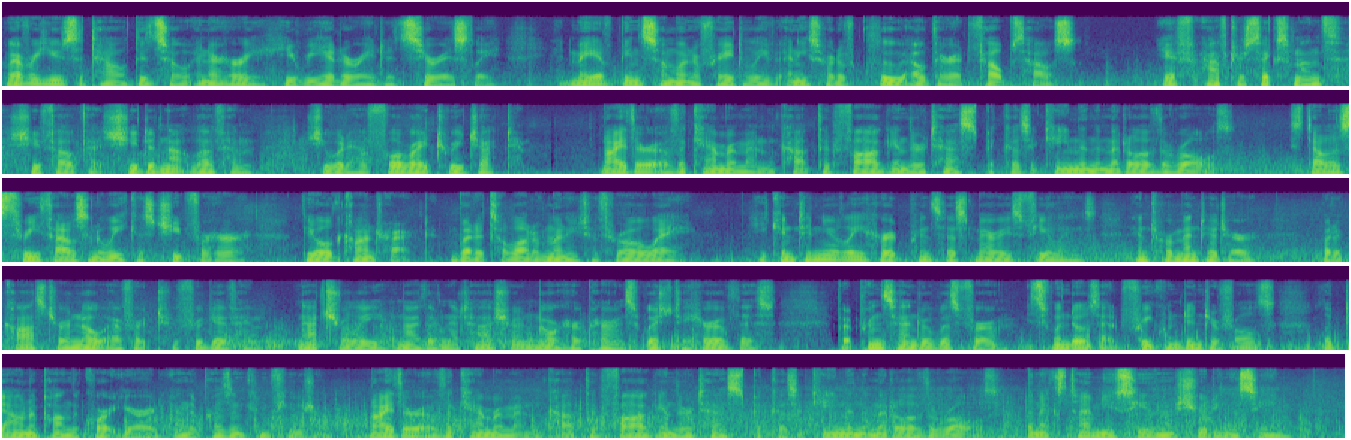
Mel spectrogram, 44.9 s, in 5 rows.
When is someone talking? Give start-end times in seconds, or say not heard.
0.0-44.5.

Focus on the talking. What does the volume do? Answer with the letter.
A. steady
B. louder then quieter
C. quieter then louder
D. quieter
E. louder
A.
